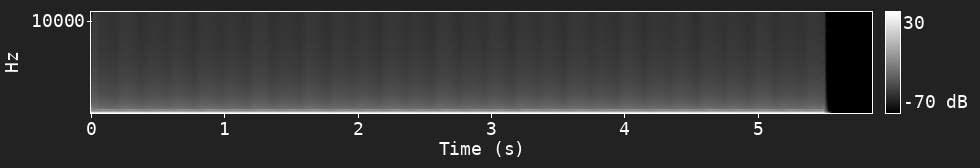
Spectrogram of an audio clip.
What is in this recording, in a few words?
SBASS C2, Sub Bass Sine; neuro; Stanza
